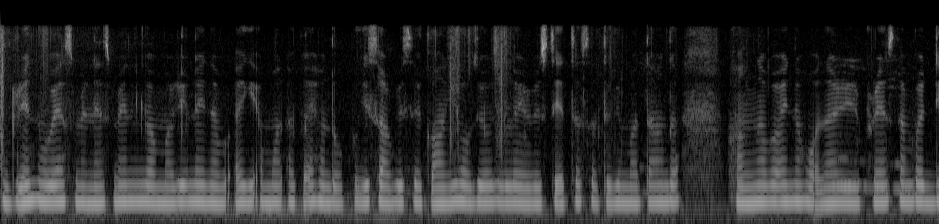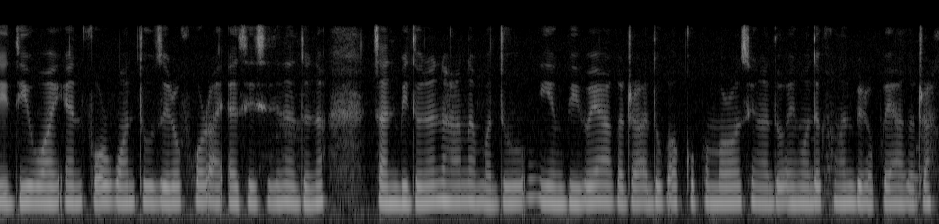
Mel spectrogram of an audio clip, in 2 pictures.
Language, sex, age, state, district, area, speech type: Manipuri, female, 18-30, Manipur, Senapati, rural, read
